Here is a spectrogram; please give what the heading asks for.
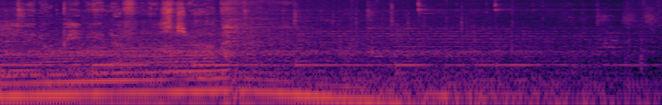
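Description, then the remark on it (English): A car engine roars, its steady, loud drone climbing before the pitch shifts and drops away as the car surges forward and pulls off to follow a truck. “Just stop talking and follow that truck.”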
